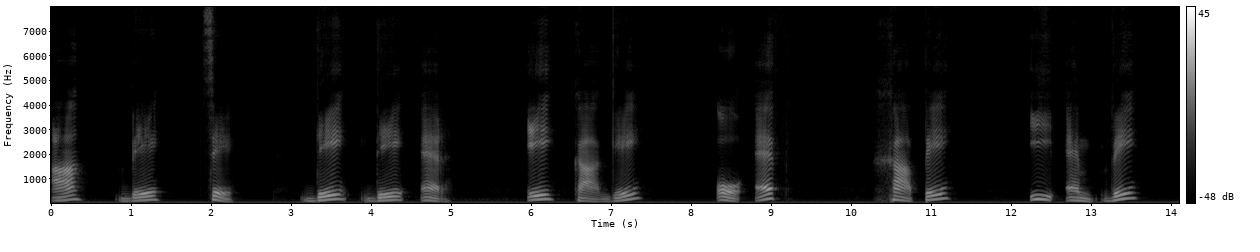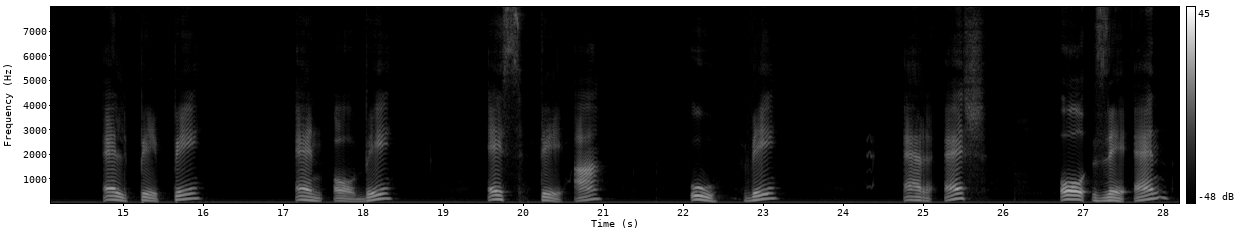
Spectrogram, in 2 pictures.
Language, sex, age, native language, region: Slovenian, male, 30-49, Slovenian, Carinthia region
